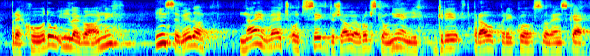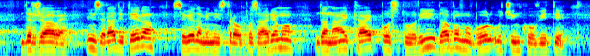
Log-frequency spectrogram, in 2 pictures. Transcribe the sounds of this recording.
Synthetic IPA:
pɾɛxoːd̪ɔwilɛɡaːlnix | insɛʋeːd̪a | najʋɛt͡ʃɔt̪w̥seɣd̪əɾʒaːwɛwɾoːpskɛunijɛjixɡɾefpɾawpɾeːkɔslɔʋeːnskɛ | d̪əɾʒaːʋɛ | inzaɾaːd̪it̪eːɡa | sɛʋeːd̪aminiːst̪ɾaɔpɔzaːɾjamɔ | d̪anajkʰajpɔst̪ɔɾid̪abomɔbolut͡ʃiŋkɔʋit̪i

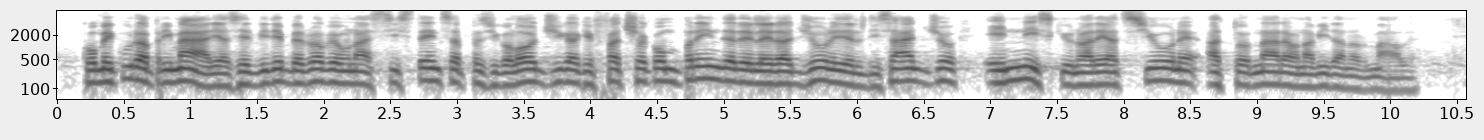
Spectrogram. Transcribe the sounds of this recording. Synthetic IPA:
komɪkuːɾapɾimaːɾjaserviɾɛbːɪpɾɔːpɾjounaːsːist̪ɛnt̪sapsikɔlɔd͡ʒikak̟ɪfːat͡ʃːakompɾɛnd̪eɾɪlɪrad͡ʒoːnid̪eld̪izad͡ʒːʊ | enːɛsk̟iunaɾeat̪sːjoːnɪʔat̪ːornaːɾeaunaviːt̪anorma̰ːle

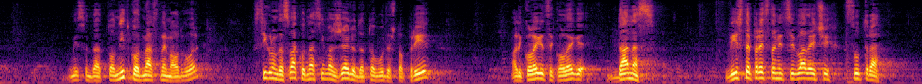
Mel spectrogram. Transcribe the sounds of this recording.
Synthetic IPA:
mislimd̪at̪o̞ːnit̪ko̞od̪naːsne̞ːmao̞d̪ɡo̞ʋoɾ | siɡuɾnod̪asʋakod̪naːsimaʒe̞ʎud̪at̪o̞bud̪eʃt̪o̞pɾije̞ | aliko̞le̞ɡit̪seiko̞le̞ːɡed̪anas | ʋiːst̪e̞pɾe̞ːt̪st̪aʋnit̪siʋlˠaːd̪ajut͡ɕisut̪ɾa

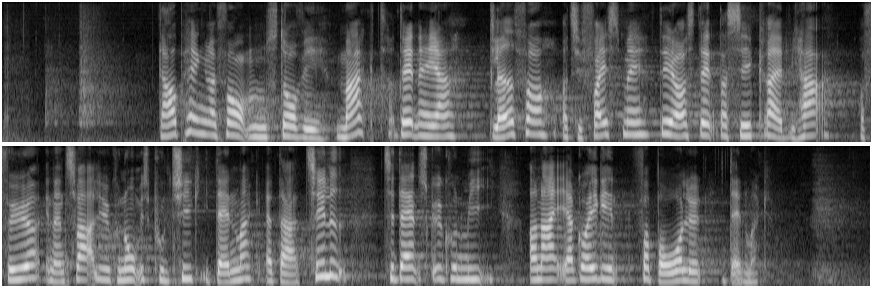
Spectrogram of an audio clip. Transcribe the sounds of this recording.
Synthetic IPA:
d̥ɑ̈ʊpʰeŋəʁɛfɒ̰ːmn̩sd̥ɒ̰ːʋe̝mɑ̈ɡ̥d̥ɒ̽d̥enæɐjɑ̈ɪɡ̥læð̞ˠfɒ̽ɒ̽t͡sʰe̝fʁɛsmed̥e̝æɐɒ̽səd̥end̥ɑ̈se̝ɡ̥ʁɐæd̥ʋiɦɑ̈ | ɒ̽føːɐʔe̝nænsʋɑ̰̈ːliøkʰo̝no̝̰ːmisɡ̥̚pʰo̝lit͡sʰiɡ̥id̥ænmɑ̈ːɡ̥æɐd̥ɑ̈æɐt͡sʰe̝lið̞̰ˠ | t͡sʰe̝ld̥æn̰sɡ̥økʰo̝no̝mḭː | ɒ̽nɑ̈ɪ̰jɑ̈ɪɡ̥ɒ̰ːe̝ɡ̥əe̝n̰fɒ̽b̥ɒʊɐlœn̰id̥ænmɑ̈ɡ̥

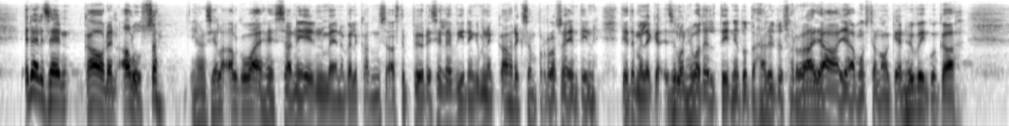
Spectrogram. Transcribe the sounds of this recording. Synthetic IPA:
ʔedelːisenkɑˑodenʔɑlusːɑ | ʔḭhɑnsielːæ̰ʔɑ̰lkuʋɑiheːsːɑniːnmeˑinæʋʋelkːˑɑːnt̪umisɑ̰st̪eppyørisielːæʋiːdeŋkymeneŋkɑhdeksɑmprosent̪in | t̪iet̪æmilːækæ̰silːonheʋot̪elt̪ˑiːnjɑt̪uot̪ɑhælyt̪ysrɑjɑːjɑmuist̪ɑnoˑikeːnhyʋiŋkuiŋkɑ

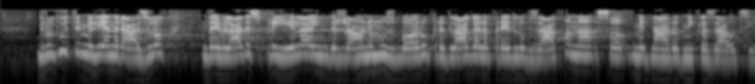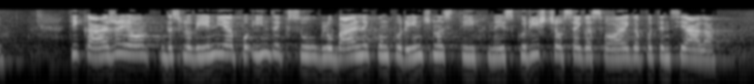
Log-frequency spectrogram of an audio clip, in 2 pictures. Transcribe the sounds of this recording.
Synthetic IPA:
d̪ɾuːɡiut̪ɛmɛljɛnɾaːzlɔkd̪ajɛwlaːd̪aspɾɛjeːlaind̪əɾʒaːwnɛmuzbɔːɾupɾɛd̪laːɡalapɾɛːd̪lɔɡzaːkɔnasɔmɛd̪naːɾɔd̪nikazawt̪si | t̪iːkaːʒɛjɔd̪aslɔʋeːnijapɔʔind̪ɛksuɡlɔbaːlnɛkɔŋkuɾɛnt͡ʃnɔst̪inɛiskɔɾiːʃt͡ʃawsɛɡasʋɔːjɛɡapɔt̪ɛnt̪siaːla

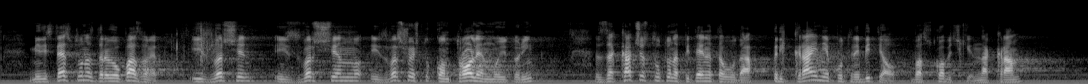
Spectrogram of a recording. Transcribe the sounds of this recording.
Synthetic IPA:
minist̪ɛɾst̪vonɐzd̪ɾɐvɛopazvɐnɛ̰t̪o̥ | vizvɤɾʃvɐʃt̪okont̪ɾɔlɛnmonit̪oɾiŋk | zɐkat͡ʃɛst̪vot̪onɐpit̪ɛjnɐt̪əvod̪apɾikɾajniɐpot̪ɾɛbit̪ɛ̰lˠ | vɐfskɔbit͡ʃk̟ḭnɐkɾʔa̰n

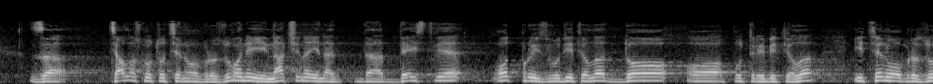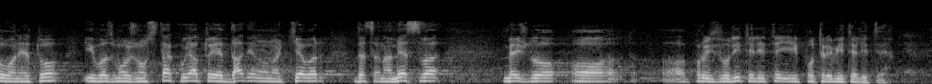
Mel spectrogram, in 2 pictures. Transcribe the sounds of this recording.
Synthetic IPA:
za | t̪sjalˠosnot̪ot̪sɛnoːbɾazuvanɛinat͡ʃinainad̪ad̪ɛjst̪vijɛ | ot̪̚pɾoizvod̪it̪ɛlˠəd̪o | pot̪ɾɛbit̪ɛlˠə | it̪sɛnoːbɾazuvanɛt̪o | ivazmoʒnost̪akojat̪oɛd̪ad̪ɛnonakʲɛvəɾd̪asɛnamɛsva | mɛʒd̪u | pɾoizvod̪it̪ɛlit̪ɛipot̪ɾɛbit̪ɛlit̪ɛ

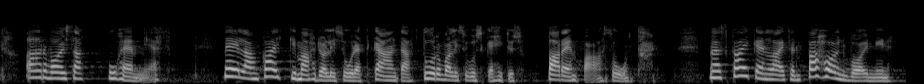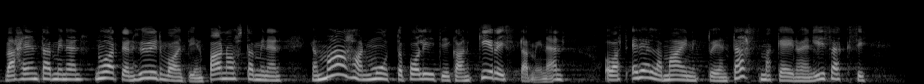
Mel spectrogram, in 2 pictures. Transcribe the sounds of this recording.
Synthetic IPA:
ʔɑrʋo̞jsɑpuɦemːḭḛs | meijlːæo̞ŋkɑjkːimɑhdo̞lːisuːdet̪kæːnt̪æːt̪ːurʋɑlːisuːske̞ɦit̪ys | pɑɾe̞mpɑ̰ːnsṵːnt̪ɑ̥ːn | myøskɑjkenlɑise̞mpɑɦo̞inʋo̞jnːinʋæɦe̞nt̪æminennuort̪enɦyʋinʋo̞int̪iːmpɑno̞st̪ɑminen | jɑmɑːɦɑnmuːt̪ːopo̞lit̪iːkɑŋkirist̪æmḭnḛn | ʔo̰ʋɑt̪e̞de̞lːæmɑjnit̪ːuje̞nt̪æsmækejnojenlisæksi

